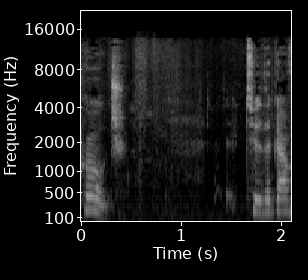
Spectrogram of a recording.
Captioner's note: speaking French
